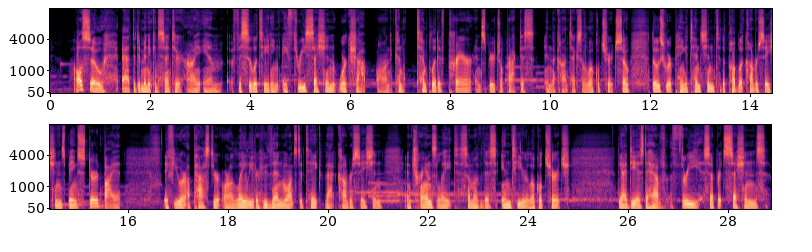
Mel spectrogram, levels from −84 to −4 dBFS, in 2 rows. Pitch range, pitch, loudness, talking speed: 100-115 Hz, 105 Hz, -19 LUFS, 150 wpm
